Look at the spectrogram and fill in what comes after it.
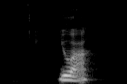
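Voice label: "jua", "a-a", Northern Sami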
